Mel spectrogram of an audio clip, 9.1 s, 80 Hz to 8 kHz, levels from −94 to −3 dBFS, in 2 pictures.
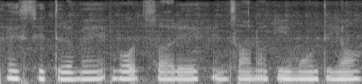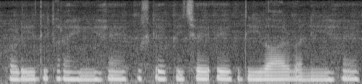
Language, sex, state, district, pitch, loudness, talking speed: Hindi, female, Maharashtra, Nagpur, 210 Hz, -23 LUFS, 110 wpm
